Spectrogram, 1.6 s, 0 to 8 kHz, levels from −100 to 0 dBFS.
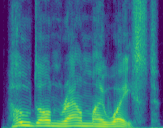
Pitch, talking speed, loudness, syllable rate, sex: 150 Hz, 185 wpm, -15 LUFS, 3.7 syllables/s, male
